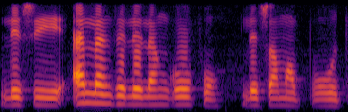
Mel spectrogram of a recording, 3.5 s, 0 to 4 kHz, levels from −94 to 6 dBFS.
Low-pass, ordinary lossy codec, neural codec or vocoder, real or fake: 3.6 kHz; AAC, 32 kbps; none; real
